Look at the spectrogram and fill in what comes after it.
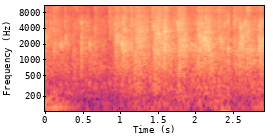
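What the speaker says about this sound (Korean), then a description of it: "우리 사모님을 위해서 한번 박수 한 번 해주세요" Church congregation at a Korean worship service clapping for the pastor's wife, a steady dense wash of applause held for about three seconds, fairly close and even, with no clear talk.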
